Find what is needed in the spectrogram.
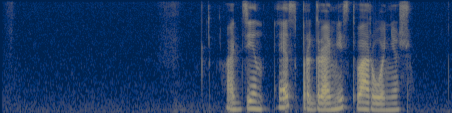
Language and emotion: Russian, neutral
